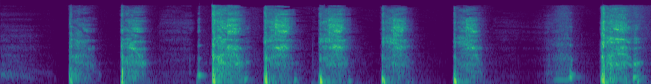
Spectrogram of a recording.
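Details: A run of about nine short, forceful, harsh coughs in quick succession as a cold sets in; repetitive cough.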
